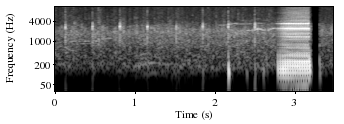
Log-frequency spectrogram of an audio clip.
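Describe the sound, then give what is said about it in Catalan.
A large audience at the Sitges festival applauds M. Night Shyamalan at the premiere of Glass, steadily, a dense wash of clapping with a few sharper claps standing out, then it surges louder with a brief tonal whistle or cheer just before abruptly cutting off. “I tenim 2 grans premis honorífics avui, i després parlarem més, però una fort salutació, un fort aplaudiment.”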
